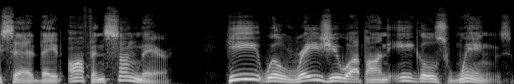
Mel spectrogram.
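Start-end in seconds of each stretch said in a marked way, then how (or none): 2.2-5.1 slow, higher, solemn quoting of a hymn; intoned hymn line. A narrator's reading. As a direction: intone it slowly like a preacher. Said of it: "Moulton intoned".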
